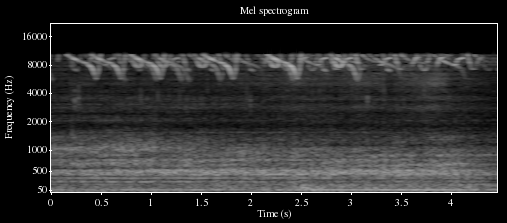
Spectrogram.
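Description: Dolphin whistles: a quick run of high chirps, several a second, each dipping and rising in pitch, over a sustained low musical drone.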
